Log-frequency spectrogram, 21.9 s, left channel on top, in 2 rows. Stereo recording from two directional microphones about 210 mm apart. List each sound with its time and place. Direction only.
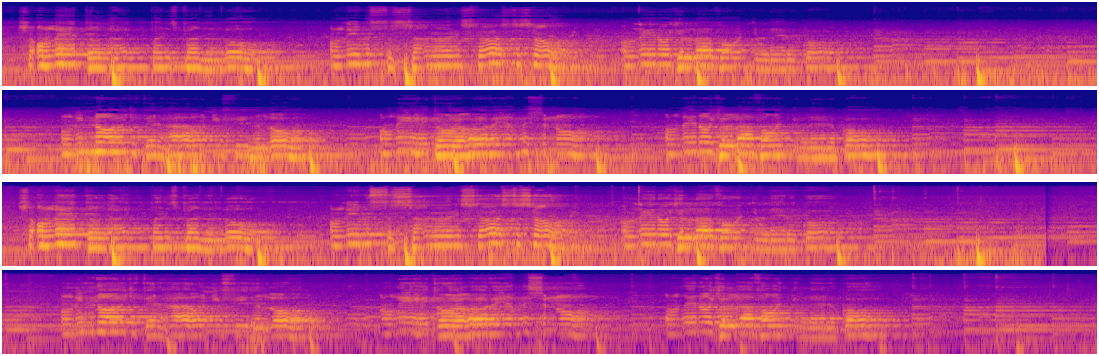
0.2 s a sound: 30° left (ahead or behind)
3.3 s music: 40° left (ahead or behind); by 5.7 s 5° left (ahead or behind)
6.2 s music: 10° right (ahead or behind); by 8.1 s 35° right (ahead or behind)
11.5 s music: 20° right (ahead or behind)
